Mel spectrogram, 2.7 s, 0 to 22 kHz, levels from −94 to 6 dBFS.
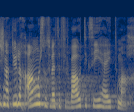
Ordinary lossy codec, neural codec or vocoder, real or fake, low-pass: none; none; real; none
